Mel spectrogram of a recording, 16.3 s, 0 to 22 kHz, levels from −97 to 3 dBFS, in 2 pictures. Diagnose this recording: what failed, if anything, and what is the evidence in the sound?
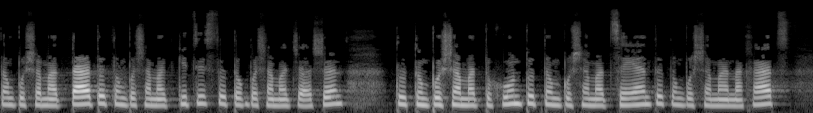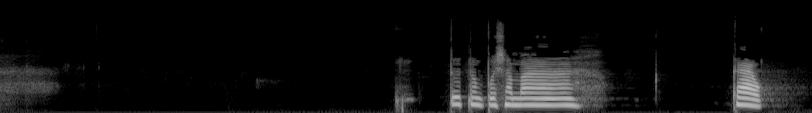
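Nothing failed; the speech carries no audible technical fault.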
